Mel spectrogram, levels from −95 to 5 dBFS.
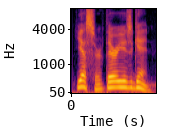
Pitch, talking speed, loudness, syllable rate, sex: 145 Hz, 235 wpm, -14 LUFS, 7.4 syllables/s, male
